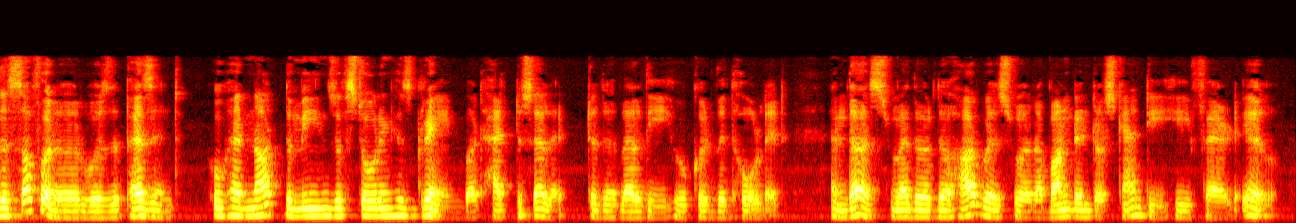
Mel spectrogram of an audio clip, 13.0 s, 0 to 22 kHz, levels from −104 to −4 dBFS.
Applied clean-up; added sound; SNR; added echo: none; none; none; none.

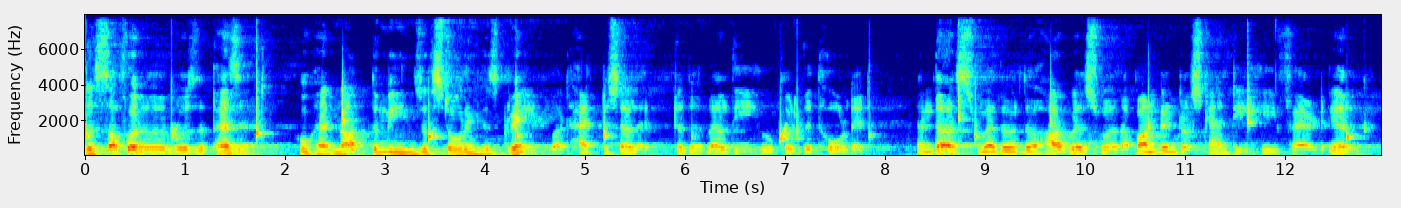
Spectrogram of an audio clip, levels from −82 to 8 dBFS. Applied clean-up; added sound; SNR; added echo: none; Drip; 16 dB; reverberation time 2.1 s.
